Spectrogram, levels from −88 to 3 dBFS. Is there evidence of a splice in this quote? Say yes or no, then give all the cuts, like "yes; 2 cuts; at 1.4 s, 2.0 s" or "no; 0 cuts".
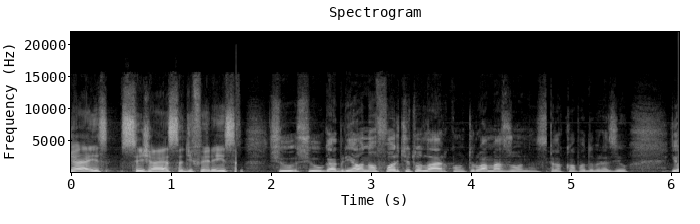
yes; 2 cuts; at 1.6 s, 4.8 s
